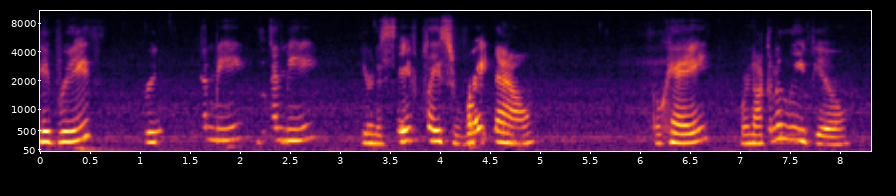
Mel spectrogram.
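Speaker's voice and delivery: soothing, gentle voice. Calming down a panicked woman in the game: calm and soothing. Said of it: "I'm just gonna be like".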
